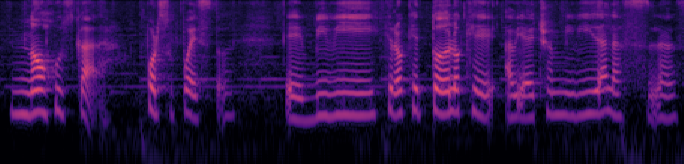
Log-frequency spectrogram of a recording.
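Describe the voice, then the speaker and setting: Colombian-born grandma giving her testimony, halting, lots of ums, mid pitch, faint music behind. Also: warm tone. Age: older. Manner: hesitant, many fillers and restarts. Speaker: testimony speaker. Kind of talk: personal faith testimony.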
